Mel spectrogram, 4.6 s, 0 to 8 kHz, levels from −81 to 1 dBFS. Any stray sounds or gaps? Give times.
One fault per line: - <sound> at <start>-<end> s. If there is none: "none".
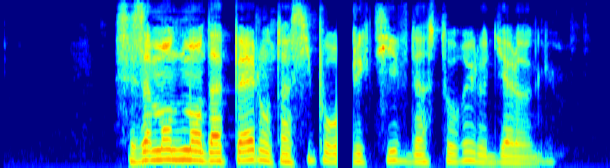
- dropout at 2.5-2.7 s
